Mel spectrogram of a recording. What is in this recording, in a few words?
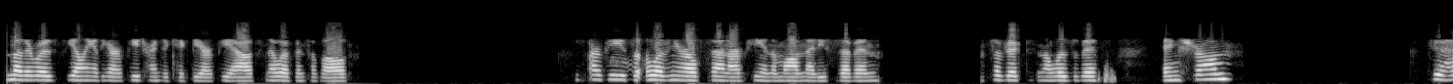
PD Police, scanner audio; ThompsonPeakHigh; SCTSDLE PD - PD2 ScottsdalePolice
